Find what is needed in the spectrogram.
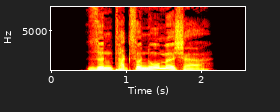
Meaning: inflection of syntaxonomisch: 1. strong/mixed nominative masculine singular 2. strong genitive/dative feminine singular 3. strong genitive plural
- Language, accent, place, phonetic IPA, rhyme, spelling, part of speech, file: German, Germany, Berlin, [zʏntaksoˈnoːmɪʃɐ], -oːmɪʃɐ, syntaxonomischer, adjective, De-syntaxonomischer.ogg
